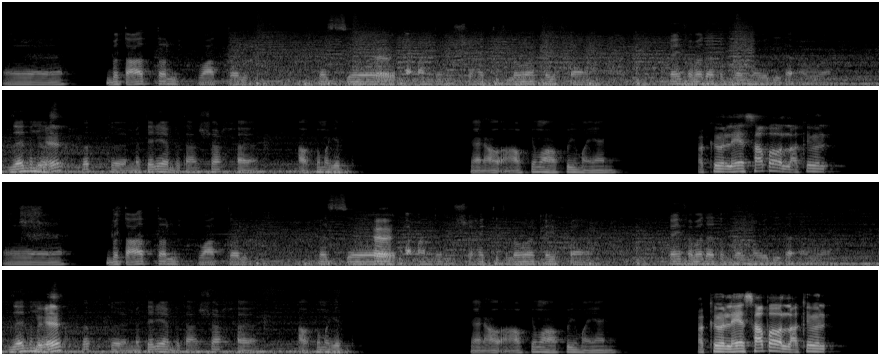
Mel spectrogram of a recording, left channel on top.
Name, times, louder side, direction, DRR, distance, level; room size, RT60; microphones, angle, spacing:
voice 1, 0.0-0.6 1.0-2.5 3.1-5.9 6.7-8.3 8.8-9.3 9.6-11.4 11.7-12.3 13.5-14.9, equal, ahead, 0.3 m, -36 dB
sound 1, 1.5-9.9, left 2 dB, 30° left, 1.2 m, -49 dB
sound 2, 2.2-7.5, left 4 dB, 55° left, 0.5 m, -40 dB
sound 3, 7.2-12.2, right 2 dB, 55° right, 1.0 m, -42 dB
voice 2, 15.8-17.0, right 7 dB, 85° right, 0.3 m, -27 dB
9.2 x 3.2 x 4.8 m
head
